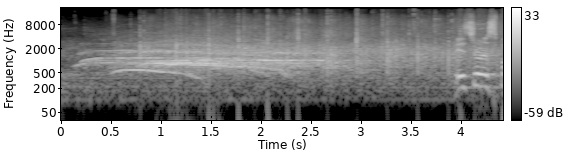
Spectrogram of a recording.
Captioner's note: audience cheering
